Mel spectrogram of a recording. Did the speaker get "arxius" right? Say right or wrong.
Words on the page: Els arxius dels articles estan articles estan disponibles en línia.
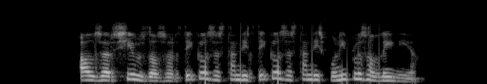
right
